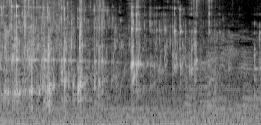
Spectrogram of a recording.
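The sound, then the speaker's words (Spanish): Still, non-sparkling water pours steadily into a glass, a continuous splashing gurgle that runs for a couple of seconds at moderate volume, with faint background murmur underneath. “O sí, un agua, por favor. ¿Con o sin gas?”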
